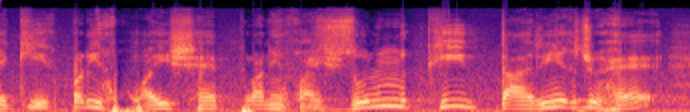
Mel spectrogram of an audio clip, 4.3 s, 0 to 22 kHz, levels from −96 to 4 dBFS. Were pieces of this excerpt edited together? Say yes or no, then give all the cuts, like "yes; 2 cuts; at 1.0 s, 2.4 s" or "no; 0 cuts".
yes; 1 cut; at 2.1 s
